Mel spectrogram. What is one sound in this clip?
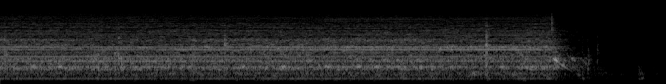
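A heat gun blows with a steady whirring hum, then switches off.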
